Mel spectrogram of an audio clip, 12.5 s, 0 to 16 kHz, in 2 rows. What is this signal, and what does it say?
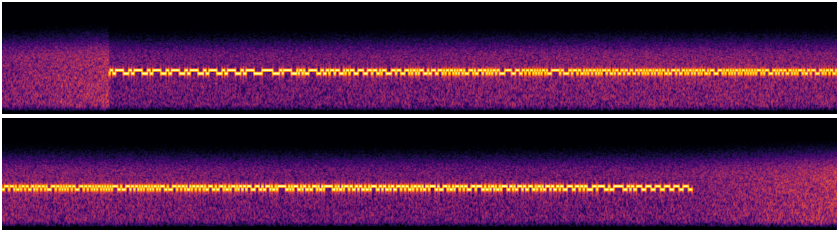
NAVTEX (SITOR-B), 100 baud, 170 Hz shift, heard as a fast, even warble, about 1500 Hz centre, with radio static. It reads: ZCZC GB93 FIRING EXERCISE 04 0200 UTC WITHIN 25 NM OF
